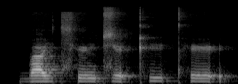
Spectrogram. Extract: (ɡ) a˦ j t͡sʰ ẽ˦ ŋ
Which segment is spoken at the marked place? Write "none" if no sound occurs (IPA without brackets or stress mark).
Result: b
